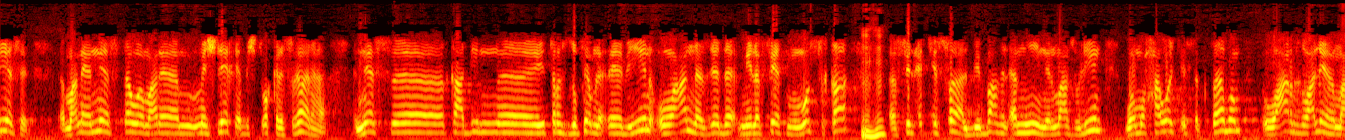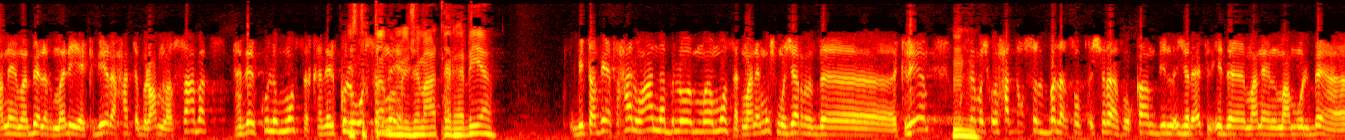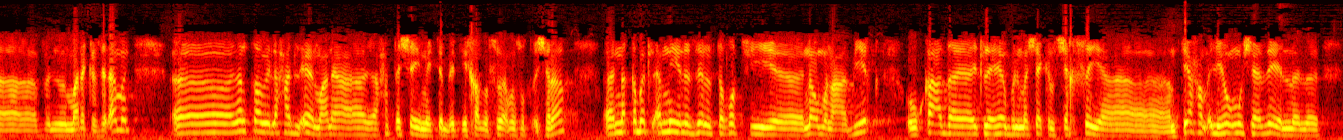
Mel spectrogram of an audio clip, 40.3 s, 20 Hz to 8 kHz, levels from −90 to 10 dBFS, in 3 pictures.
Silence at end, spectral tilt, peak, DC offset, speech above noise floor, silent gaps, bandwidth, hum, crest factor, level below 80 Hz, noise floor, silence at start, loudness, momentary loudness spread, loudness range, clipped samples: 0.1 s; -6.5 dB/octave; -4 dBFS; under 0.1%; 29 dB; none; 8 kHz; none; 14 dB; -46 dBFS; -48 dBFS; 0 s; -19 LUFS; 5 LU; 1 LU; under 0.1%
